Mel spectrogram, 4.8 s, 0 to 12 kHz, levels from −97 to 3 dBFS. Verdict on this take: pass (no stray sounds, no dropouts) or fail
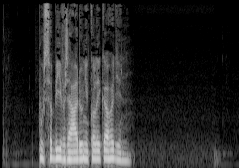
pass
